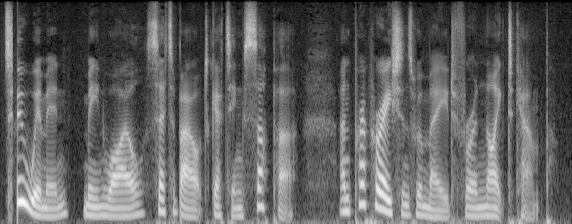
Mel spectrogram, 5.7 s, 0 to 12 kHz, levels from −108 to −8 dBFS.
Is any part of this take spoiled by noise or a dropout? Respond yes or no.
yes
